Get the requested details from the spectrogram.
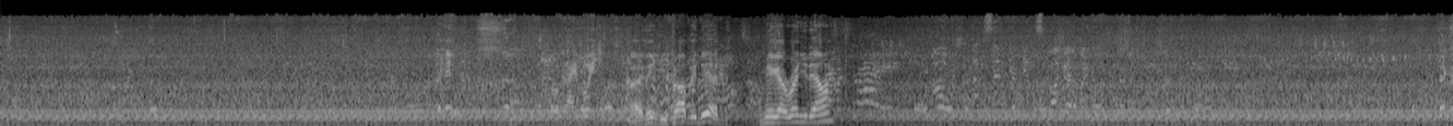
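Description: Men and children chatter faintly in the background outdoors.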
